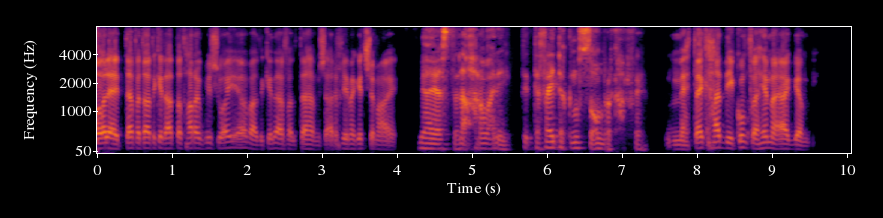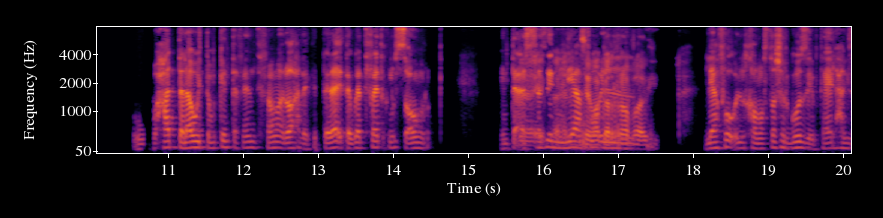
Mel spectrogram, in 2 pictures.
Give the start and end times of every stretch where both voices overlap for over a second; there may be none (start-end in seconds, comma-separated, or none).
15.6-17.3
